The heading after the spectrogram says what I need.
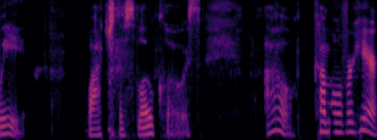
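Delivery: easy, slow, unhurried, drawn-out delivery. Retelling showing the kids the cabinets one by one: retelling own quiet voice. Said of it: "I will say it was real quiet".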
